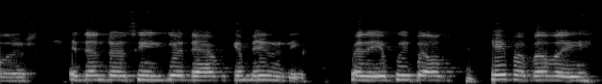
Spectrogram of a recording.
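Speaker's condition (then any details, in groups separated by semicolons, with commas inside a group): ALS; recently diagnosed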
